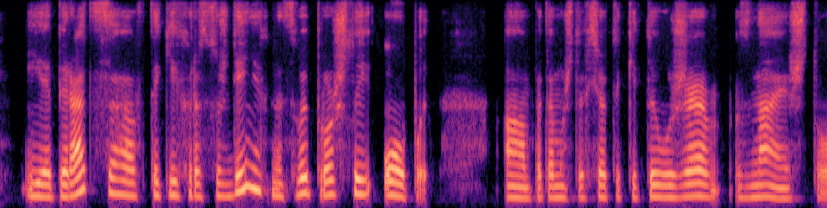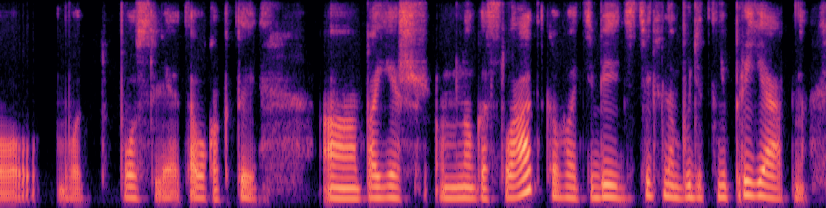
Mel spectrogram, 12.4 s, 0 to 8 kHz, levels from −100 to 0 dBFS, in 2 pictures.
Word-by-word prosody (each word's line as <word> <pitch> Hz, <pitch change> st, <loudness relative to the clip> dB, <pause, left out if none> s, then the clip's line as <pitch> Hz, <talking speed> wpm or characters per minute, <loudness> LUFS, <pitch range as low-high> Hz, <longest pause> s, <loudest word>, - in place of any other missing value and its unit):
И 180 Hz, -, 0 dB
опираться 190 Hz, +4 st, +4 dB
в 185 Hz, -, -13 dB
таких 195 Hz, 0 st, -2 dB
рассуждениях 235 Hz, -, +3 dB
на 180 Hz, -, -2 dB
свой 220 Hz, +6 st, +4 dB
прошлый 205 Hz, +1 st, +2 dB
опыт. 175 Hz, -4 st, +4 dB, 0.6 s
А, 160 Hz, -2 st, +3 dB
потому 160 Hz, +1 st, -2 dB
что 160 Hz, +1 st, -5 dB
все-таки 165 Hz, -1 st, -3 dB
ты 170 Hz, -, +1 dB
уже 170 Hz, +2 st, +3 dB
знаешь, 160 Hz, -2 st, -1 dB
что 75 Hz, -, -4 dB, 0.2 s
вот 75 Hz, -1 st, -9 dB, 0.2 s
после 80 Hz, -, -4 dB
того, 80 Hz, 0 st, -3 dB
как -, -, -8 dB
ты, -, -, -4 dB, 0.5 s
а, 150 Hz, -1 st, +1 dB
поешь 155 Hz, 0 st, -2 dB
много 155 Hz, -1 st, -3 dB
сладкого, 165 Hz, -, +1 dB
тебе 160 Hz, +3 st, -1 dB
действительно 165 Hz, +3 st, -4 dB
будет 160 Hz, 0 st, -6 dB
неприятно. 170 Hz, -, -1 dB
165 Hz, 145 wpm, -22 LUFS, 155-185 Hz, 0.6 s, опираться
